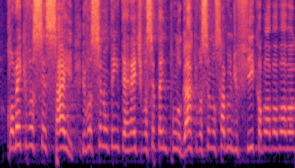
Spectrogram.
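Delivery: wag a finger at the lost customer; scolding. Retold or imitated. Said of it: "ela começou a me dar mó bronca".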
